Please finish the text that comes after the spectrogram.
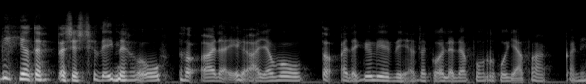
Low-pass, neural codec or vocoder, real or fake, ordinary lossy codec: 19.8 kHz; autoencoder, 48 kHz, 32 numbers a frame, DAC-VAE, trained on Japanese speech; fake; MP3, 96 kbps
